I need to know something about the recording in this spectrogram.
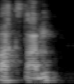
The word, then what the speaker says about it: Pakistan: Pakistan, they consider themselves quote unquote brown people if you ever meet them and and talk to them.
